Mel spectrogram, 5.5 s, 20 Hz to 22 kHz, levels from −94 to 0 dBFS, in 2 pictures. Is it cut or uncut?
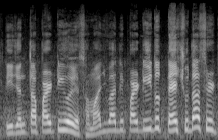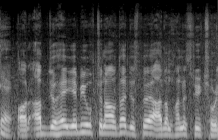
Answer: cut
